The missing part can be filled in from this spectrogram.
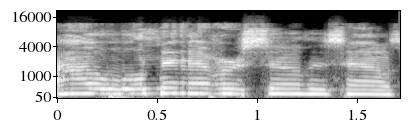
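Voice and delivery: very high, shrill, put-on southern-accent scream. Retelling what a woman kept screaming as the speaker walked away; mock-screaming in a southern accent. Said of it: "I think she had a southern accent".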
